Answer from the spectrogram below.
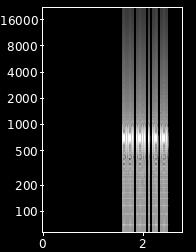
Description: Morse code, heard as a keyed tone, about 53 wpm, 700 Hz. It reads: CLEAR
